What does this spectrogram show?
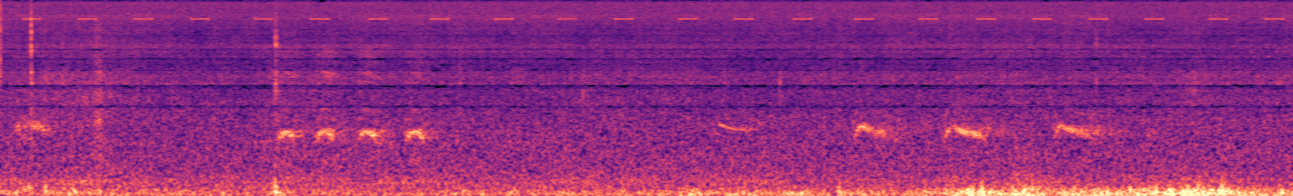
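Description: A bird calling repeatedly: a quick run of four short calls, then several longer, drawn-out calls spaced about a second apart. A low rumble grows louder near the end.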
